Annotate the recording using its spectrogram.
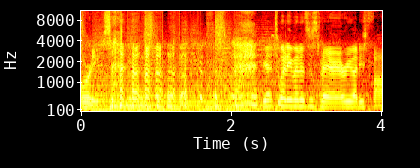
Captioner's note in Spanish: risa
